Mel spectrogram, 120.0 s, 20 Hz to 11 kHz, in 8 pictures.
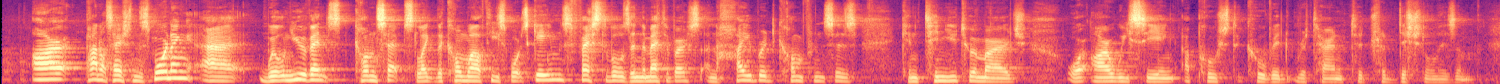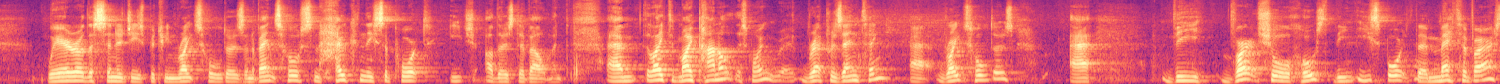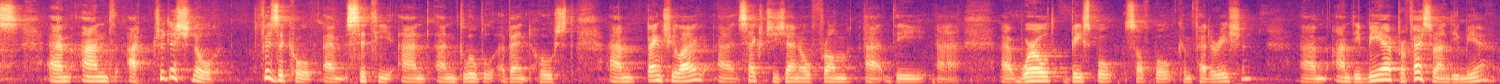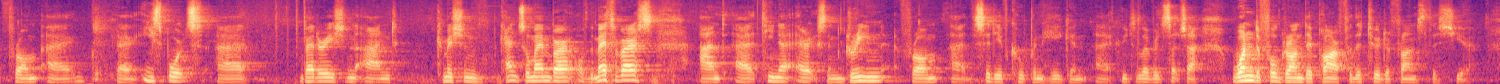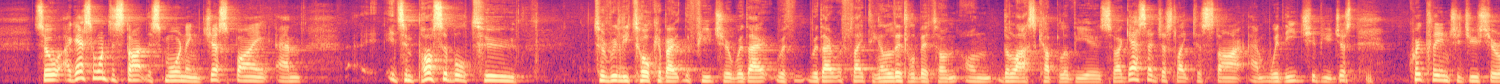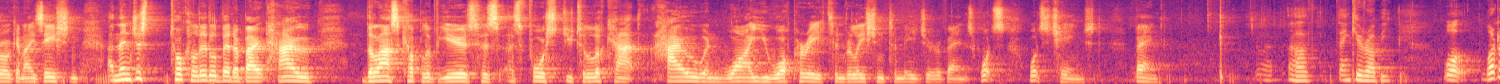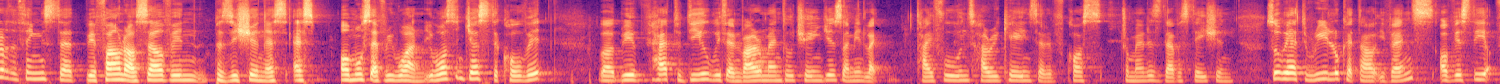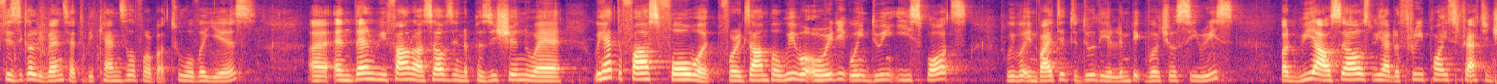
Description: Host City 2022 Panel 2: New event concepts – disruption and synergy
